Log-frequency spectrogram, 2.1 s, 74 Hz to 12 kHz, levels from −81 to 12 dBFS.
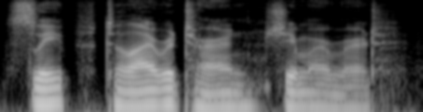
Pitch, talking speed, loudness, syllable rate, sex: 90 Hz, 170 wpm, -18 LUFS, 4.8 syllables/s, male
